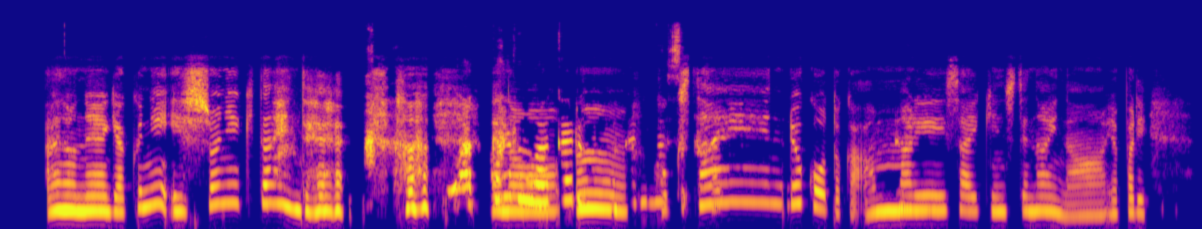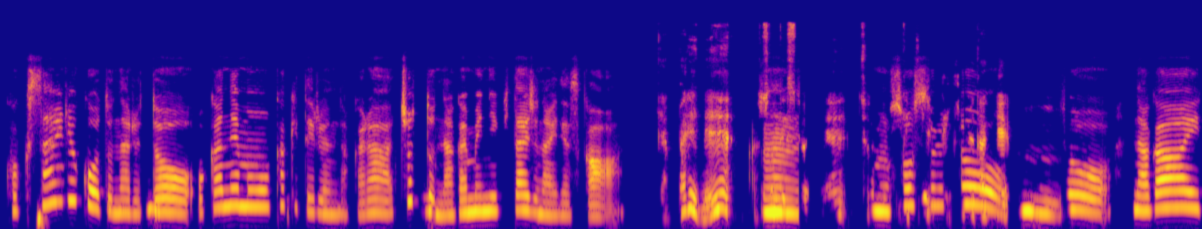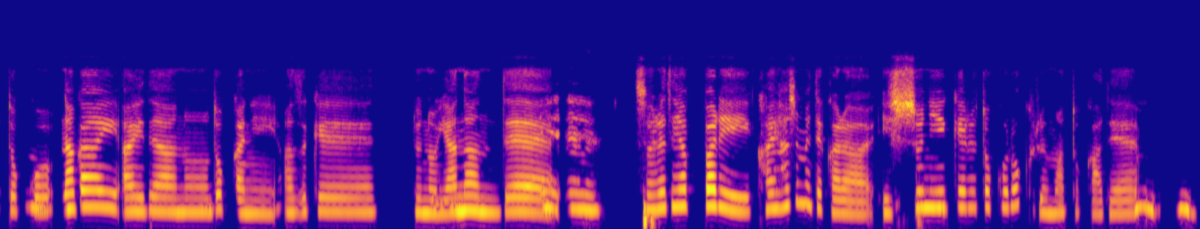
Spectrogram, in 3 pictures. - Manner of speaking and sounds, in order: laughing while speaking: "行きたいんで"; other background noise; laugh; tapping
- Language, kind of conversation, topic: Japanese, unstructured, ペットの世話で一番大変なことは何ですか？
